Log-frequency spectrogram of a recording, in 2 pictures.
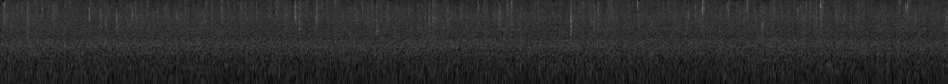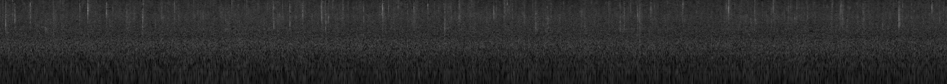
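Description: Steady pouring rain, with many small sharp drop ticks scattered through the constant hiss.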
